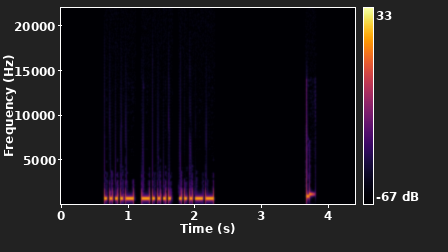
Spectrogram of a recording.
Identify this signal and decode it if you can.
Morse code, heard as a keyed tone, about 30 wpm, 700 Hz. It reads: 463
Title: Common Cut Numbers - 3-Digit 30wpm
